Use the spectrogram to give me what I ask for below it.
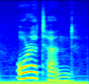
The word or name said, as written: orotund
